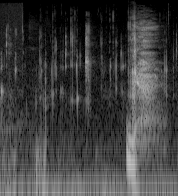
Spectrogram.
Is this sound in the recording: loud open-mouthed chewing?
yes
